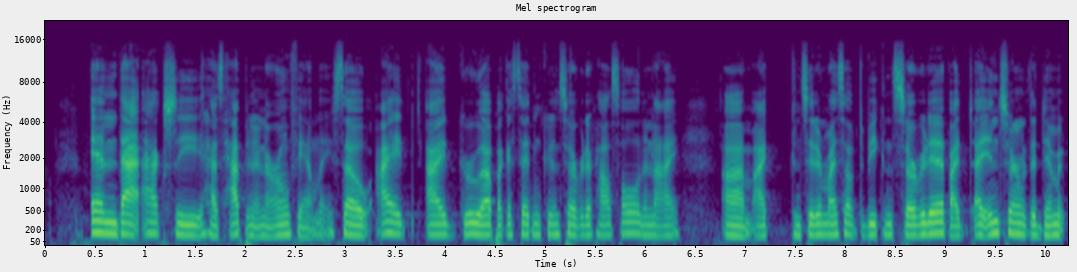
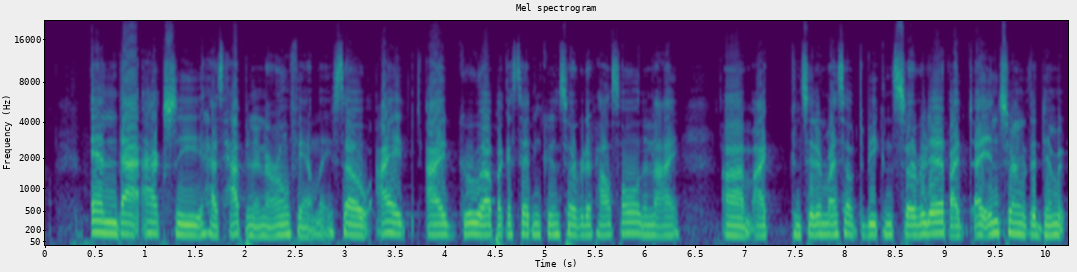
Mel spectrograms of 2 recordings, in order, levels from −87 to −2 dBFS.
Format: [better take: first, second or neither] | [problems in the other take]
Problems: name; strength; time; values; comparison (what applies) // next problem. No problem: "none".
first | distortion; slight; 10 dB below the speech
